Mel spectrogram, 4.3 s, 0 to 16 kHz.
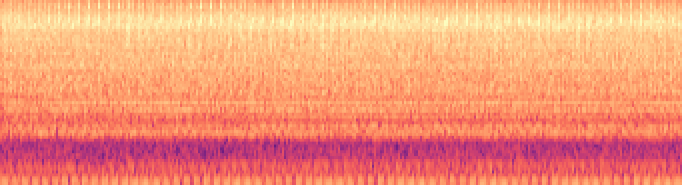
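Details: Suzuki Every 62V van started after sitting four months, without the jump starter: even, steady putter at idle with regular firing pulses and no misses or knocks; the engine idles normally.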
